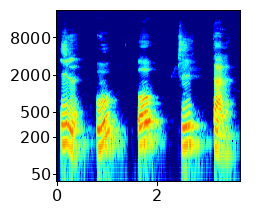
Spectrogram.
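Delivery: HÔPITAL very slowly as "o... pi... tal"; syllable by syllable. Shown as a demonstration. Teacher giving examples with accents, "hôpital" in slow syllables. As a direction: draw out each piece of "hôpital", pausing between. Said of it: "j'ai prononcé hôpital".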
